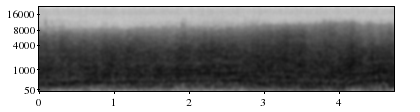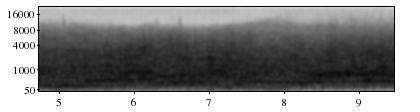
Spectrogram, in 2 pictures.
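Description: Engines of an Ascari KZ1 and an Aston Martin DBR9 roar together in a close video-game race, a dense, steady high-revving drone with shifting pitch that stays loud and continuous throughout.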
